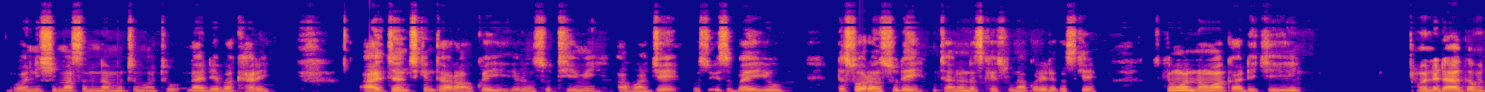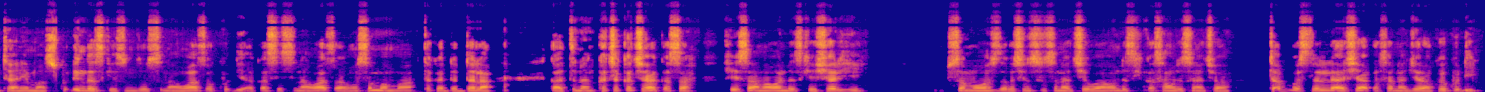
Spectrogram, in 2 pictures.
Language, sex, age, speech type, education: Hausa, male, 30-45, spontaneous, secondary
